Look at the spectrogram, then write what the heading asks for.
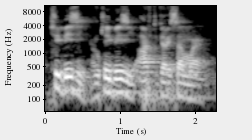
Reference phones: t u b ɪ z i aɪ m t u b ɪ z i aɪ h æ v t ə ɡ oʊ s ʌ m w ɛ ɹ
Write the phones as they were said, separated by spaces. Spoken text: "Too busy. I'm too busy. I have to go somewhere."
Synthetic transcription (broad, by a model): t u b ɪ z i aɪ m t u b ɪ z i aɪ h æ f t ə ɡ oʊ s ʌ m w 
